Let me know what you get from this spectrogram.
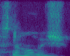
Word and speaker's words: Snohomish: Snohomish, did I say it right? – Yeah, Snohomish.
